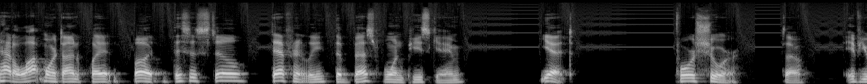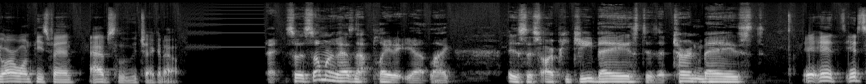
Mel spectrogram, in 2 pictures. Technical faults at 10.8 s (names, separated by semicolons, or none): converter idle tones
